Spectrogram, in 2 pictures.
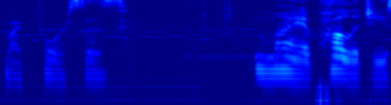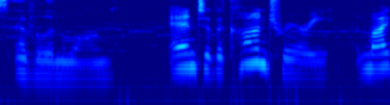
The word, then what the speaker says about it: Wang: be lost negative Evelyn Wang my navigation systems are operating as intended it's pronounced Wong and your systems are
